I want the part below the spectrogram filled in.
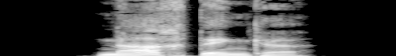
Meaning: inflection of nachdenken: 1. first-person singular dependent present 2. first/third-person singular dependent subjunctive I
- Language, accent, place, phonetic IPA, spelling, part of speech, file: German, Germany, Berlin, [ˈnaːxˌdɛŋkə], nachdenke, verb, De-nachdenke.ogg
